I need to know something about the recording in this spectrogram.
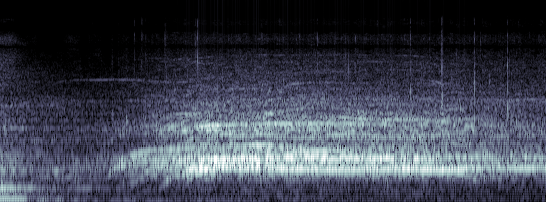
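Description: Stadium rock concert at the close of a song: the band's full sound drops out, then a long high note rises in and is held for about three seconds before falling away, over a cheering crowd with scattered claps.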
